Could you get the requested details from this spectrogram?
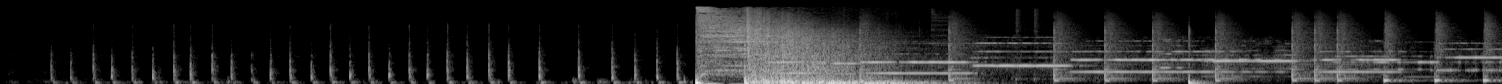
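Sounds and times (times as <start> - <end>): rapid light knocking: 0.4 - 7.0.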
